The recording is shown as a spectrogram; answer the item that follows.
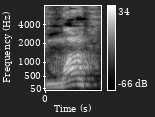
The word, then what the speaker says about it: moelle: c'est moile que ok la bonne prononciation c'est moile tout comme poil ok poil poil voilà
